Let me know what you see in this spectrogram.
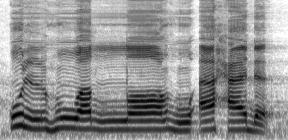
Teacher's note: Kemudian pada kalimah ahad, ahad ada qalqalah ujungnya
